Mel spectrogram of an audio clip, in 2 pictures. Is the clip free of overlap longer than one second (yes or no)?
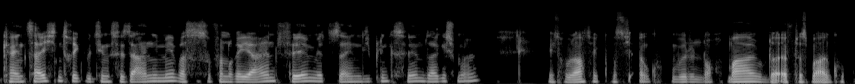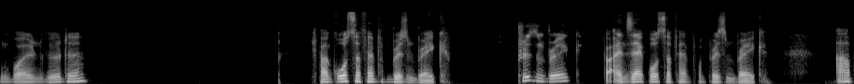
yes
